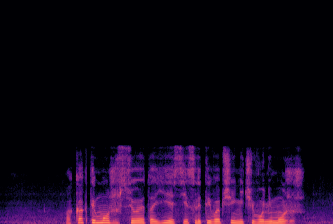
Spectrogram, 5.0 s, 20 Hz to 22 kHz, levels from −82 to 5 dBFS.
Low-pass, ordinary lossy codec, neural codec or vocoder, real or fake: none; none; codec, 16 kHz, 4 kbps, FunCodec, trained on LibriTTS, 50 frames a second; fake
